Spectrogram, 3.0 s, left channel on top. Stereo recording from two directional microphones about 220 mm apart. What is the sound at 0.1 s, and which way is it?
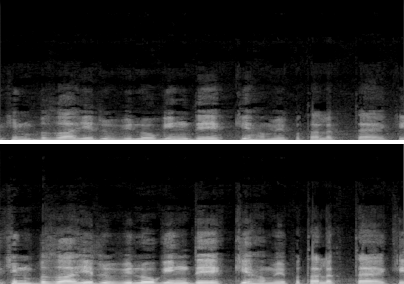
A man's voice, 45° right (ahead or behind).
